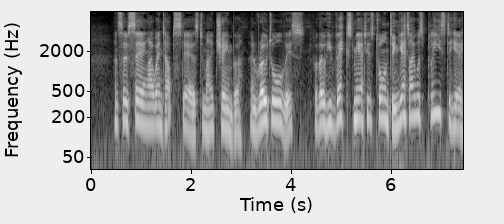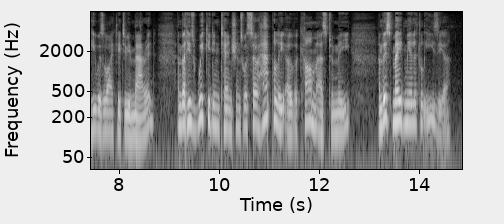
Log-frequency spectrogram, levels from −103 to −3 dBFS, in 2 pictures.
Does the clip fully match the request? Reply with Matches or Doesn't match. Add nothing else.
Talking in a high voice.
Doesn't match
